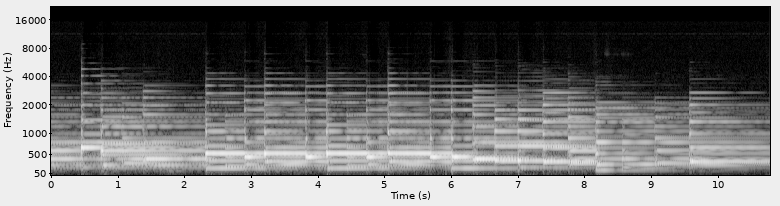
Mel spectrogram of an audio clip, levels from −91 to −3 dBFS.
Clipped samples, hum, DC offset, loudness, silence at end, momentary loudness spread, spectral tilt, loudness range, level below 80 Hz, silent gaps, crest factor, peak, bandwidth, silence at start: under 0.1%; none; under 0.1%; -16 LUFS; 0 s; 9 LU; -9 dB/octave; 4 LU; -66 dBFS; none; 14 dB; 0 dBFS; 5 kHz; 0 s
